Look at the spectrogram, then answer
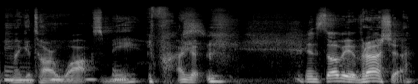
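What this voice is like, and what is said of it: Poor mock Eastern European accent. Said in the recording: “That's Transylvanian. ... I'm gonna work on the accents, people. I'm sorry.”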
